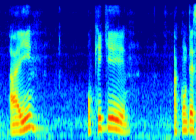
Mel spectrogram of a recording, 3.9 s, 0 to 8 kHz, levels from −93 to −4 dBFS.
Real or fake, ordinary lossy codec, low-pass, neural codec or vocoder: fake; none; 7.2 kHz; codec, 24 kHz, 6 kbps, HILCodec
